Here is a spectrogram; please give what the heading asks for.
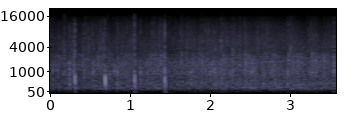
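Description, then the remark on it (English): An audience breaks into steady, dense applause, with a few sharp, distinct claps standing out near the start before blending into a continuous wash of clapping. No one speaks. “You can clap for that.”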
